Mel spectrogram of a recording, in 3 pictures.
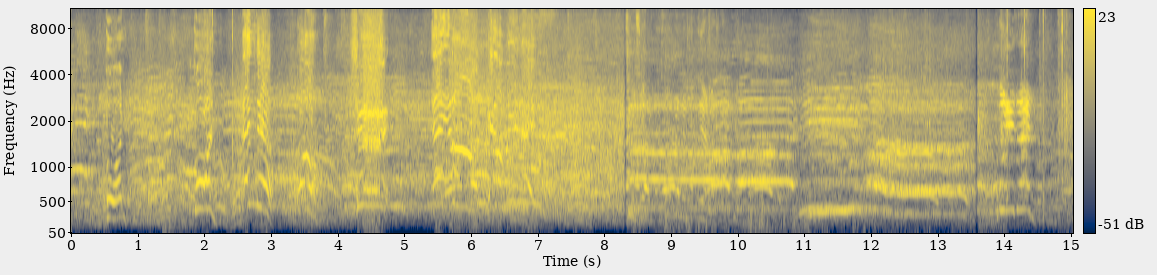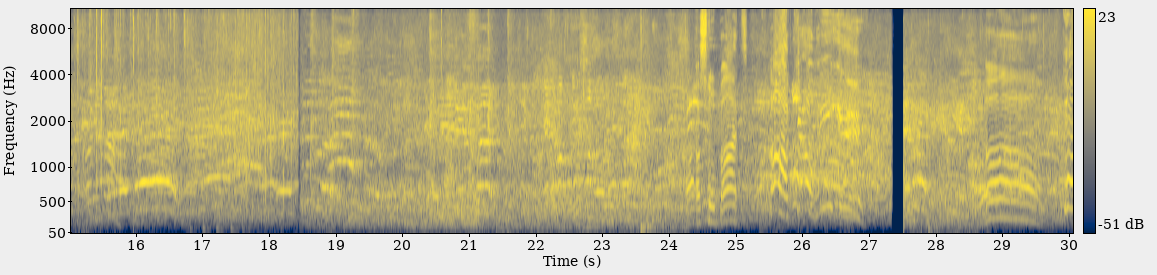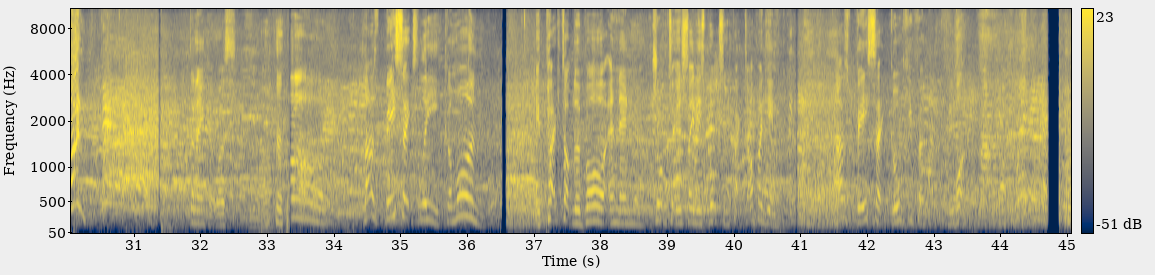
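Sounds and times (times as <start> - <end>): crowd shouting and chanting: 0.0 - 45.0.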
